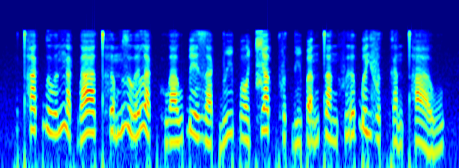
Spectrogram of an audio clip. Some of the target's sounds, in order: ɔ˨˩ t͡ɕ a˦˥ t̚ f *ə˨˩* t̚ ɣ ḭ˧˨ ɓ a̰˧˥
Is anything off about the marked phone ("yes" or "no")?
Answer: no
